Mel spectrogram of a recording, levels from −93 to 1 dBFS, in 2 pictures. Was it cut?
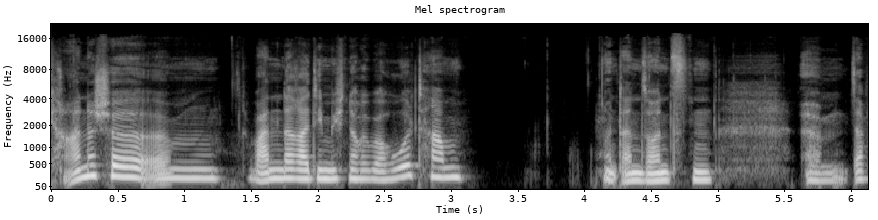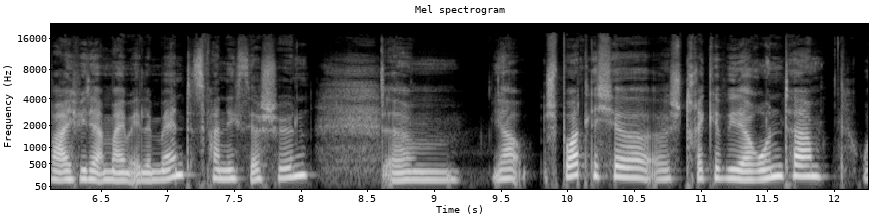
yes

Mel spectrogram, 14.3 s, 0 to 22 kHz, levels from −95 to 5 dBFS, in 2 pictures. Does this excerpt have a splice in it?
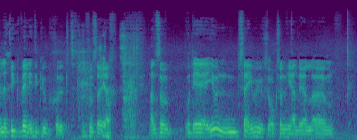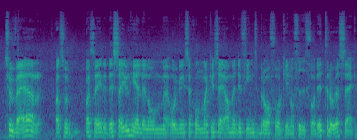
no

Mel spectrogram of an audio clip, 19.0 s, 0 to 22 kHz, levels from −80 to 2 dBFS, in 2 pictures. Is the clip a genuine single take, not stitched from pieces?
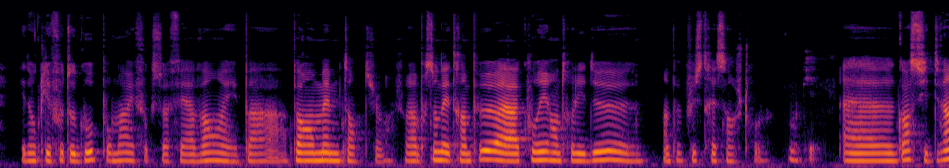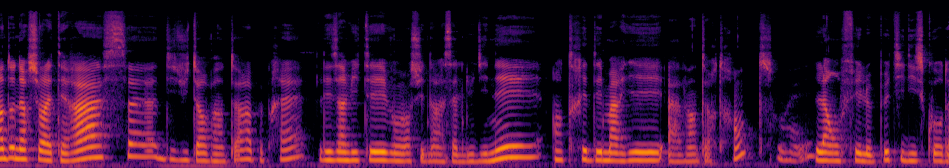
no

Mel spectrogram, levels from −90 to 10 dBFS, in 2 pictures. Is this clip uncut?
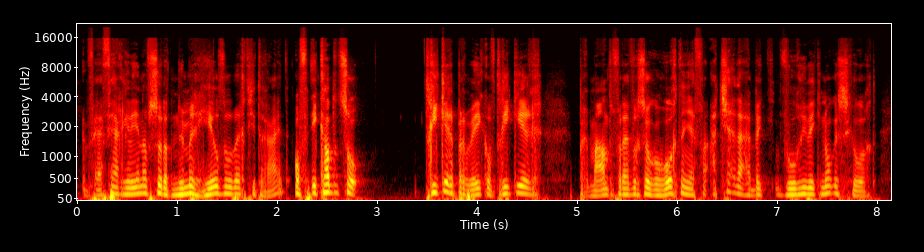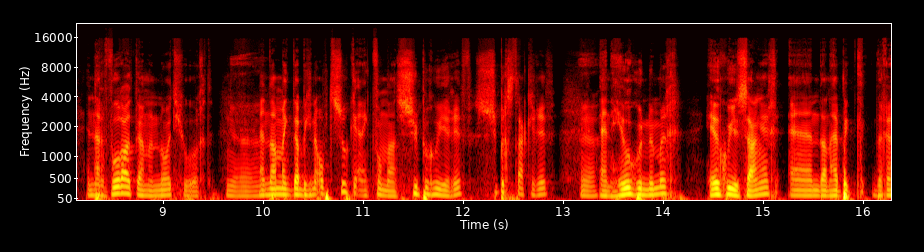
yes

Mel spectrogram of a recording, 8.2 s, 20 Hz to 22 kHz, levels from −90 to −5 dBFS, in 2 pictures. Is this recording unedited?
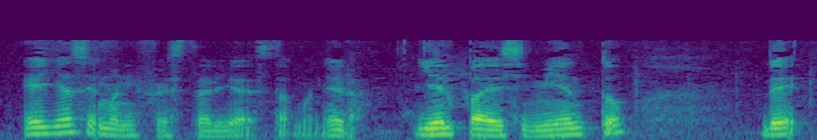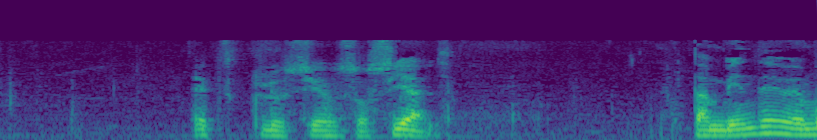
no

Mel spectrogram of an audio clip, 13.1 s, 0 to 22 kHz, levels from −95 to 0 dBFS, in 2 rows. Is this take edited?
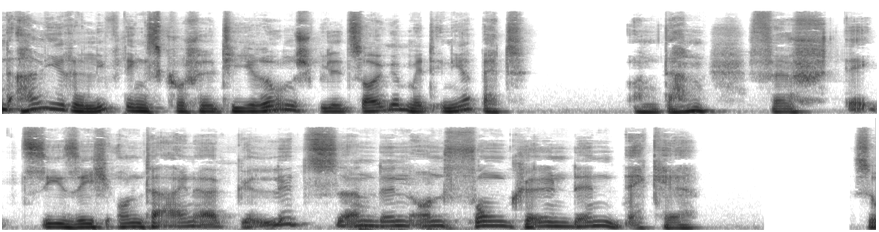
no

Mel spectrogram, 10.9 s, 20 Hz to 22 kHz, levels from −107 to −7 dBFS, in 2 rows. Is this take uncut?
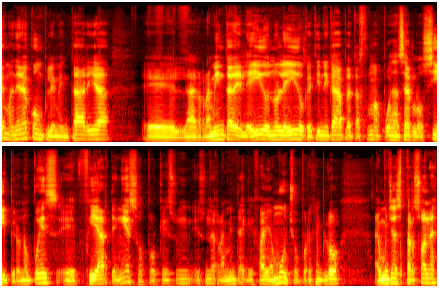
yes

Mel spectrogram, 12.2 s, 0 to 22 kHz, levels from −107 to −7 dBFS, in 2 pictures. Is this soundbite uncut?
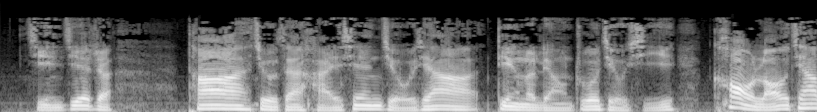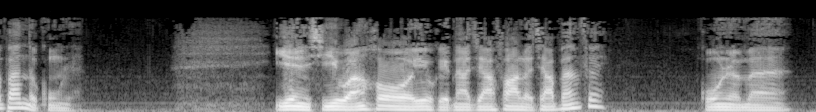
yes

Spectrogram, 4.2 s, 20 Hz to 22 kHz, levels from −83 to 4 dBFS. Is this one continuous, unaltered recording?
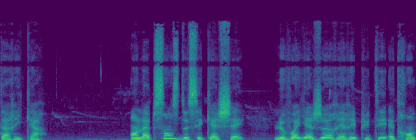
yes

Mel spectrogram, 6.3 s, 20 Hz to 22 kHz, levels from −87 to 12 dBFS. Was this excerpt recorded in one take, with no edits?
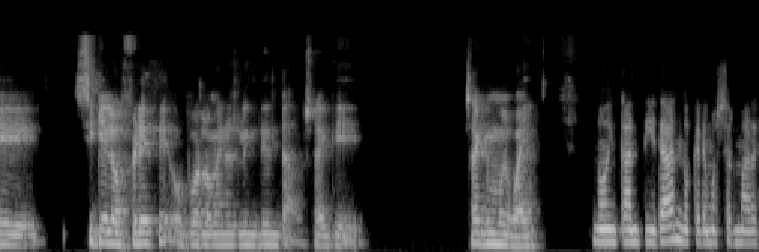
no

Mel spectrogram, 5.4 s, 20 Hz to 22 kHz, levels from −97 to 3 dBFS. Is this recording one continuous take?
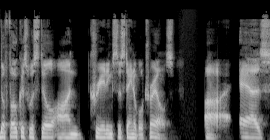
yes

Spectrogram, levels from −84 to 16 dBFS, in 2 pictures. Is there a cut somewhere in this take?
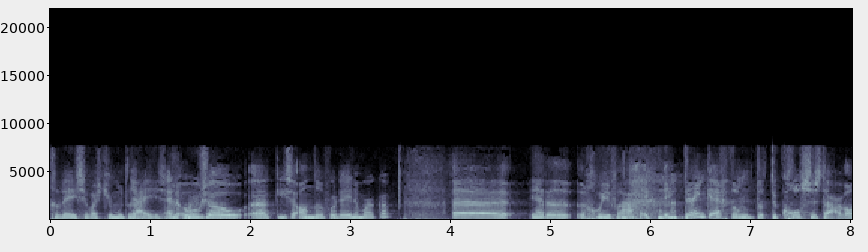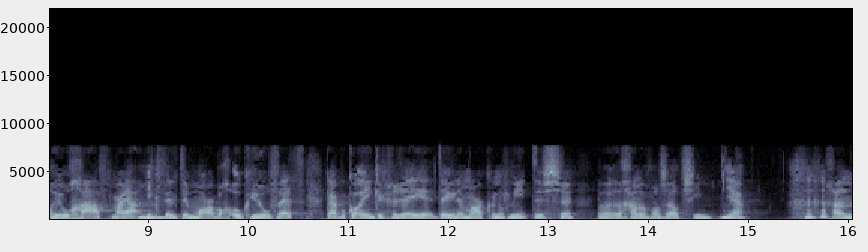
yes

